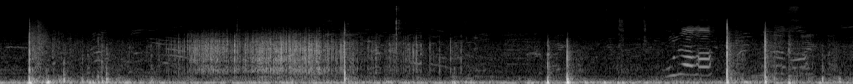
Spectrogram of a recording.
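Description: Aerial fireworks bursting overhead: a string of sharp bangs, about eight over the stretch, with a crackling hiss lasting a second or so near the middle. A steady low rumble runs underneath.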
